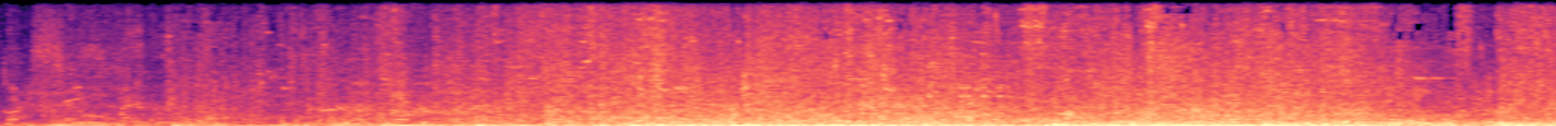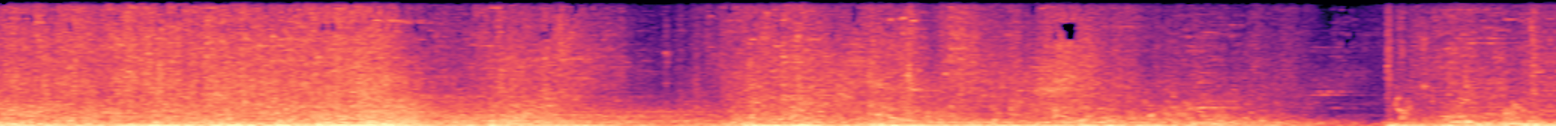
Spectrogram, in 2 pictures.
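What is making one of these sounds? Spell blasts, clashing weapons and explosions crackle and boom in a fast video game battle.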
